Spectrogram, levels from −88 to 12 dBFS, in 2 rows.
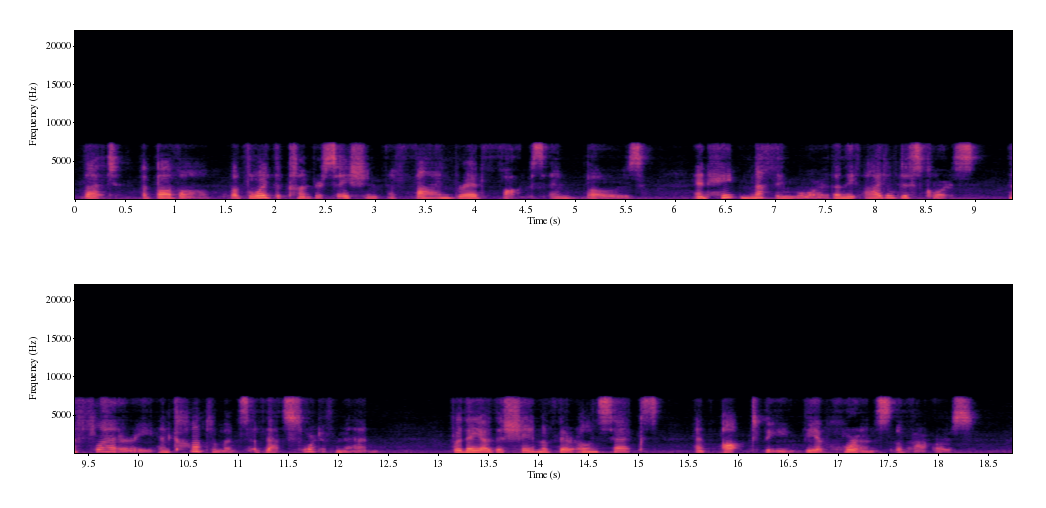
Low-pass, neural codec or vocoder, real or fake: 7.2 kHz; codec, 32 kHz, 1.9 kbps, SNAC; fake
